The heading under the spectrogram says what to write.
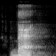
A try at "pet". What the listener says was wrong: No. Pet with a P.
